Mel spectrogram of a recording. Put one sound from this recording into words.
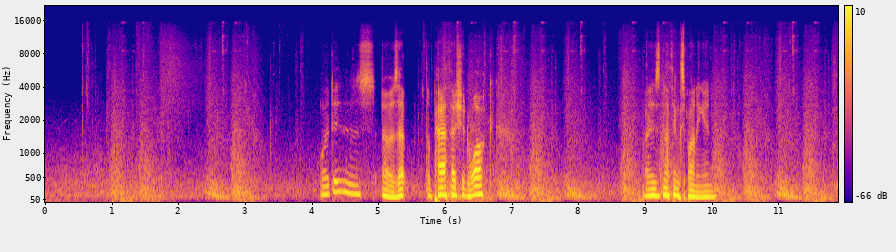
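A sword swishes through the air in quick slashes.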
